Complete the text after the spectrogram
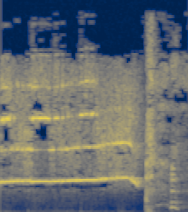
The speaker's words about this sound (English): Responding to the whistle.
